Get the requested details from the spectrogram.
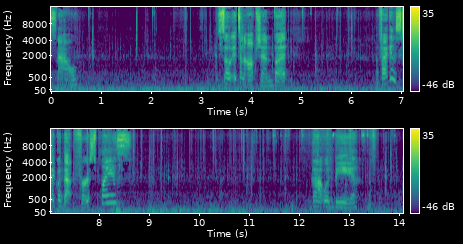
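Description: A woman talks close by in short calm phrases.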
